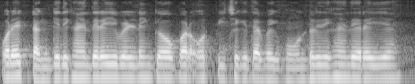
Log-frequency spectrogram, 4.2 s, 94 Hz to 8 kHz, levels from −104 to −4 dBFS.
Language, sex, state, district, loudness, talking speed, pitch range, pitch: Hindi, male, Uttar Pradesh, Shamli, -18 LUFS, 290 wpm, 125-135 Hz, 130 Hz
